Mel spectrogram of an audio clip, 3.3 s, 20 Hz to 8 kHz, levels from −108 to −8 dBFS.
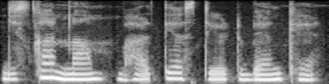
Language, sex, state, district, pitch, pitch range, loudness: Hindi, female, Jharkhand, Deoghar, 190 Hz, 180-205 Hz, -15 LUFS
